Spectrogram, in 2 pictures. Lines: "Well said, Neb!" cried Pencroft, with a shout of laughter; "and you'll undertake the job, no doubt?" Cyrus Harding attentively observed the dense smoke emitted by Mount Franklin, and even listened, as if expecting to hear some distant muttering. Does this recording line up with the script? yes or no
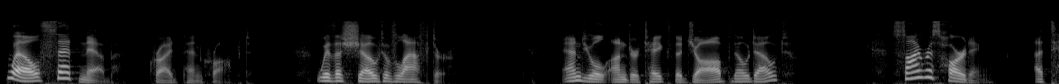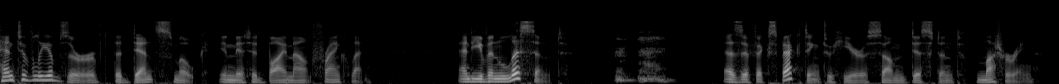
yes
